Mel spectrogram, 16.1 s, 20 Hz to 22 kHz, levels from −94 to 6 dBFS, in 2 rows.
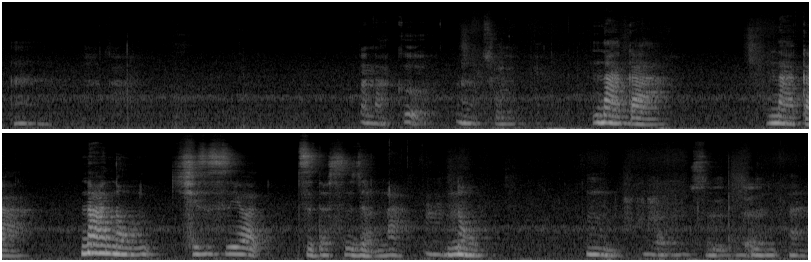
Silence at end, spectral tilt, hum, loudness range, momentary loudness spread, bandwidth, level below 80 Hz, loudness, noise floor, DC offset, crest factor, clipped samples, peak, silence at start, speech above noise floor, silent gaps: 0 s; -4.5 dB/octave; none; 16 LU; 24 LU; over 20 kHz; -68 dBFS; -46 LUFS; -66 dBFS; under 0.1%; 22 dB; under 0.1%; -24 dBFS; 0 s; 21 dB; none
